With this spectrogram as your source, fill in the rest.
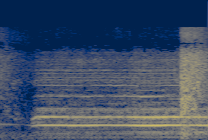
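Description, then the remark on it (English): A steamboat whistle, sounded by jerking its cord in the wheelhouse, blares in one loud, sustained screeching blast, steady, with a burst of hissing steam swelling in near the end. “grabbed the whistle cord and jerked out screech after screech, while with the other hand I held the wheel.”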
